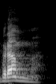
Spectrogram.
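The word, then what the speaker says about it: Brahman: only Atma remember and Brahma and the second one is Brahma again a will come we say only Brahm but we write a young gifted in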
